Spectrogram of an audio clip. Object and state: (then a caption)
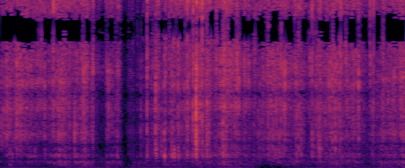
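Crumbled dry gym chalk. Gloved hands scoop and crumble dry pinkish red gym chalk powder over a plate, letting it pour down. A steady, dense crinkling and gritty crumbling is heard, with soft pattering and a few brighter crackles near the middle, over a faint low hum.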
